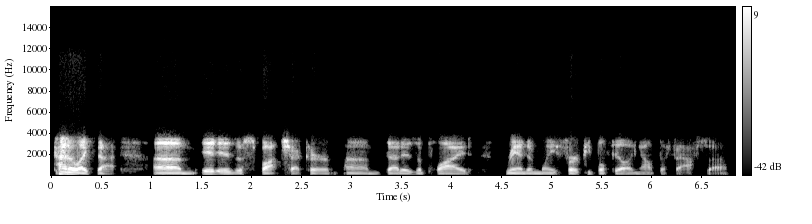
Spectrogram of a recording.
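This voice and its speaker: A man working as an admissions counselor, giving a conversational, step-by-step presentation with everyday examples. His voice is getting a little raspy. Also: on the low side, moderate pace, no echo. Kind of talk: informational presentation. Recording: dry, phone-like video call audio.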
